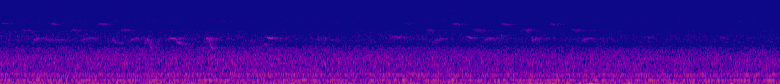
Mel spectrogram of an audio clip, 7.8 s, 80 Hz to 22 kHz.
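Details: Swarming Japanese honey bees moving to a new home on a highland at 1054 m near Hokuto, Yamanashi, midday, June 2024; continuous thick droning buzz with little change, small bird twitters faintly overhead.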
